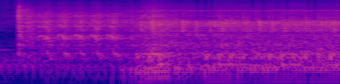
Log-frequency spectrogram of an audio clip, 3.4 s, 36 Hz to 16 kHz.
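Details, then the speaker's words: John Deere 17G mini excavator diesel just after a fuel filter change: cranks, catches after a moment and settles into a slightly rough, lumpy idle while the remaining air purges from the fuel lines. "You can kind of hear it running a little bit rough, getting the rest of the air out of it."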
